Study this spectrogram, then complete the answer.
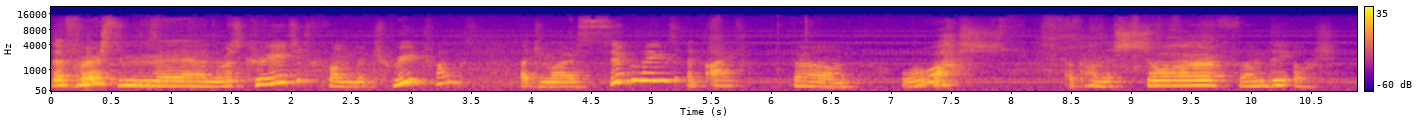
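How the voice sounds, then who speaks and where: The speaker uses a put-on character voice. Every word comes out at a very slow pace. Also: woman, medium pitch for a woman. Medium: read story.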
